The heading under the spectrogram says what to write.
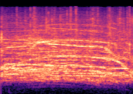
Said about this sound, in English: Thank you very much, because that cheer, of course, we'll be able to put in for all the dead spots.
